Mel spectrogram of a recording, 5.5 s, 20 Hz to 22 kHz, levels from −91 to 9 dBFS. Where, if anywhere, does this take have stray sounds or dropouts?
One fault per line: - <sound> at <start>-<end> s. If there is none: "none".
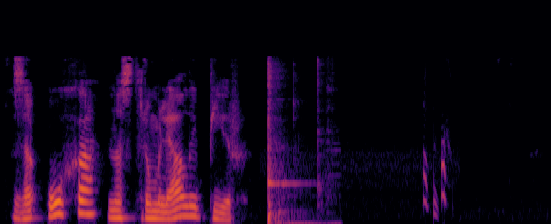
- thud at 2.7-3.4 s
- chirp at 4.2-4.5 s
